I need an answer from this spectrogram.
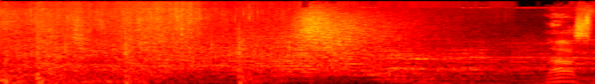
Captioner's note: Rex splashing; intense dramatic music; screen exploding; crowd shouting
